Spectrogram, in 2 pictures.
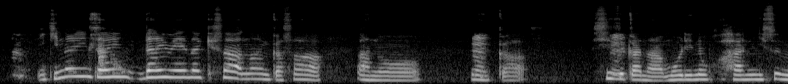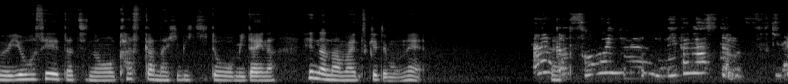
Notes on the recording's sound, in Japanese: またしても音質悪いですが、聞いてください。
